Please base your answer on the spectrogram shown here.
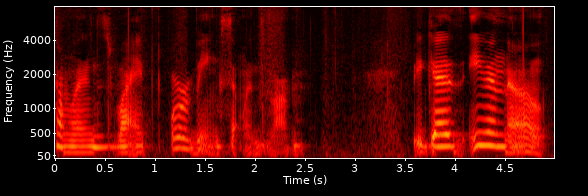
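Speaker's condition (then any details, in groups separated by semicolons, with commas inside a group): Cerebral palsy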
